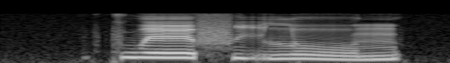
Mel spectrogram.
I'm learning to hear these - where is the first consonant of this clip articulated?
velum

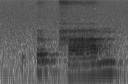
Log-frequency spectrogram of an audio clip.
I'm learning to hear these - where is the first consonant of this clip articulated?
throat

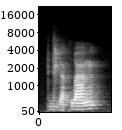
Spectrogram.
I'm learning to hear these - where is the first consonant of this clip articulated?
tongue tip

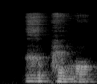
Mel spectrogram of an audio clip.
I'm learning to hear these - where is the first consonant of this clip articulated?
velum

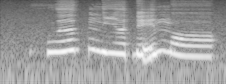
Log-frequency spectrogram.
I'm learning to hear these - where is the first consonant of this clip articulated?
throat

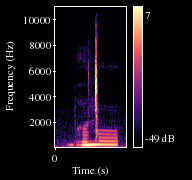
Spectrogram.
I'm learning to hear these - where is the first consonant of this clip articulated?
lips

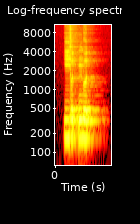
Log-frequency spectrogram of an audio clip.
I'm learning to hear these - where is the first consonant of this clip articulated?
palate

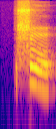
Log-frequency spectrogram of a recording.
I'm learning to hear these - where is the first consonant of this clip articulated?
retroflex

